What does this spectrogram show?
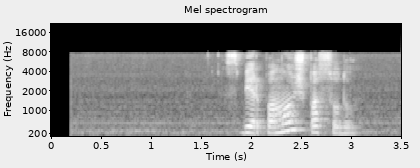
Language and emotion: Russian, neutral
